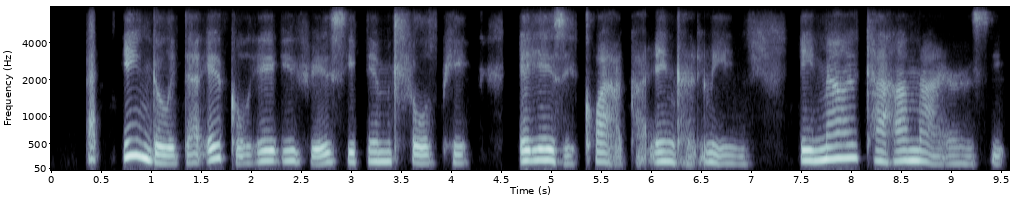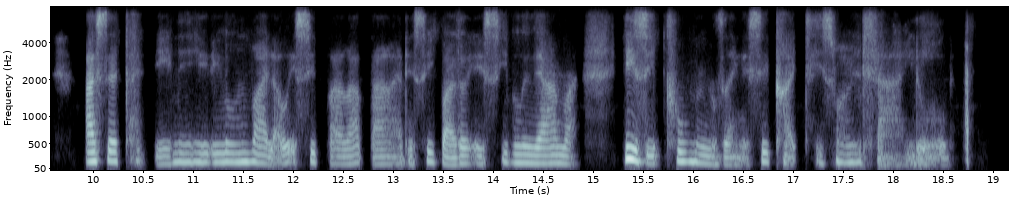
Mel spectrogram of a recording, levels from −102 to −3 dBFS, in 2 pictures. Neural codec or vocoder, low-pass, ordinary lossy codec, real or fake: codec, 16 kHz, 0.5 kbps, FunCodec, trained on LibriTTS, 25 frames a second; 7.2 kHz; Opus, 16 kbps; fake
